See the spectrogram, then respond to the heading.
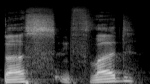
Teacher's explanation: Bus and flood, this sort of back sound, can become a little bit more centralized. Really hard to notice, but bus and flood can happen.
